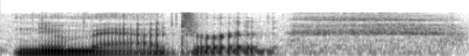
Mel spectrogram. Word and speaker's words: New Madrid: New Madrid area and that's also like Madrid in Spain but it's pronounced New Madrid um here and so it indicates here that this is going to begin at 12:40 p.m.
